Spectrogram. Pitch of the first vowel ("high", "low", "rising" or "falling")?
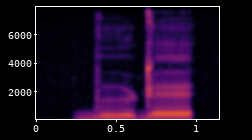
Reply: falling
